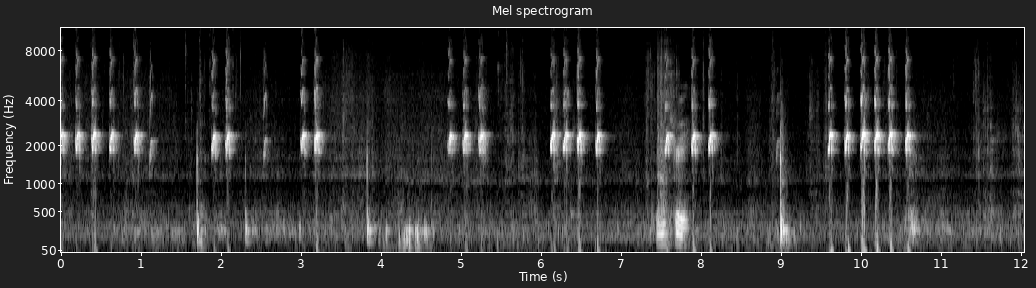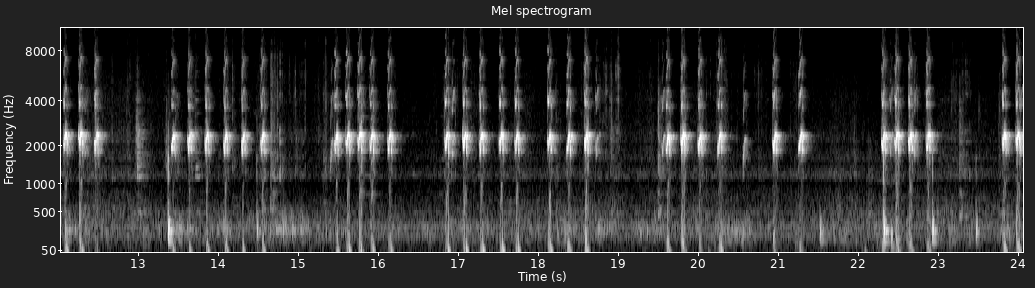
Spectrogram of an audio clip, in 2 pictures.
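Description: Bird chirps and flight calls come in short, bright bursts, grouped in quick clusters and repeated many times, with sharp clicks in between.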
